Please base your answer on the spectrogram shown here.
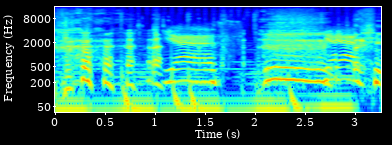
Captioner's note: laughing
